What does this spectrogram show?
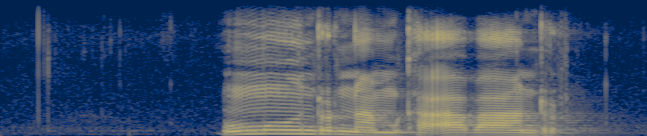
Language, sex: South Ndebele, male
